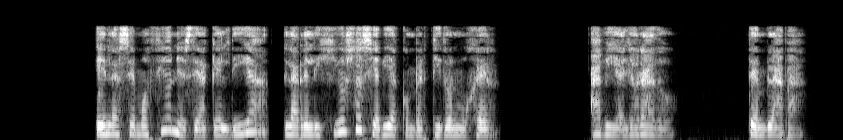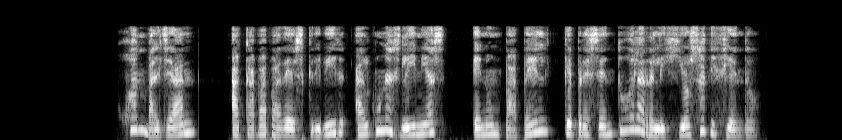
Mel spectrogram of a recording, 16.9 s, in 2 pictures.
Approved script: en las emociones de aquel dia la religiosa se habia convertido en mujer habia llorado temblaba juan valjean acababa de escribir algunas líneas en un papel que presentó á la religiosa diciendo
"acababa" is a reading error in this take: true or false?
false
